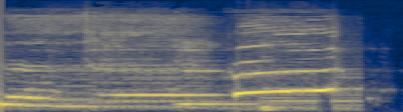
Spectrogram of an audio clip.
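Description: Music: a man singing long, sliding notes over a backing track, with a short break just before the end.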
